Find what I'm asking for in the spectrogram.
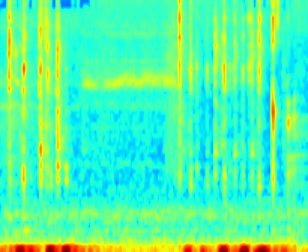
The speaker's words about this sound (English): I'm gonna type in the text one. I want you to put in there.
